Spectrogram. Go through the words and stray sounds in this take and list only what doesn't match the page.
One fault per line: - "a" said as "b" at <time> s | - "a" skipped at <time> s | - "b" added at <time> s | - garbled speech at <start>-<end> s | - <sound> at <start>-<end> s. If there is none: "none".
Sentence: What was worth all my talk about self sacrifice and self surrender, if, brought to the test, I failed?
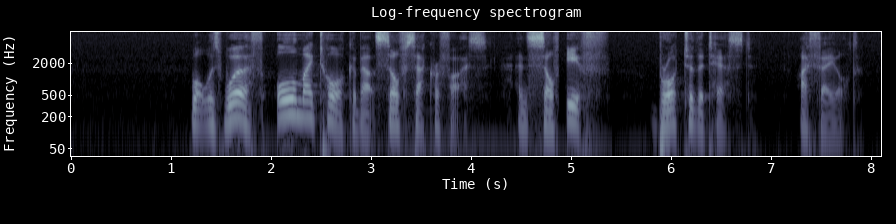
- "surrender" skipped at 4.9 s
